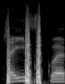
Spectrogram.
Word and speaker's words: chi-square: last concept in this Chi square distribution so tray square distribution means CH I so a square distribution means it is given as CH I either pronounciation chi-square okay a square distribution so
